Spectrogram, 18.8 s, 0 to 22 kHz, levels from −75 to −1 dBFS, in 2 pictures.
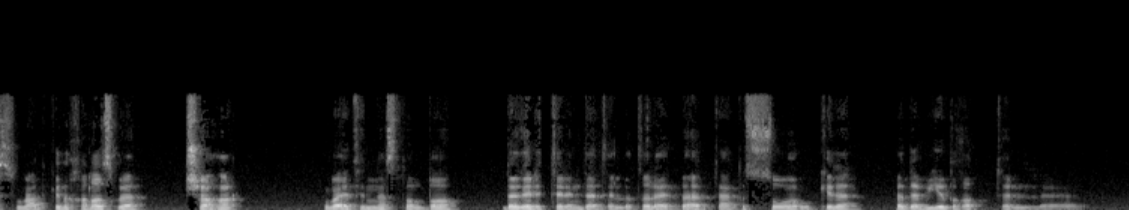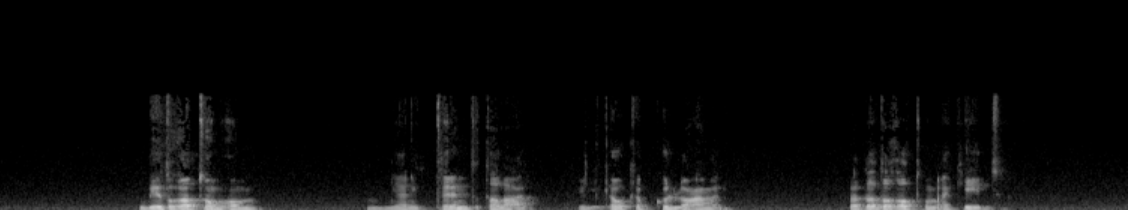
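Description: Nothing technical stands out in this speech recording; it runs along without any fault worth pointing to.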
